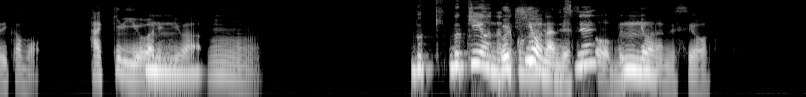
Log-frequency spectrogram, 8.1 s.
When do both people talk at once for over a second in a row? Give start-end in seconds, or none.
5.0-6.6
